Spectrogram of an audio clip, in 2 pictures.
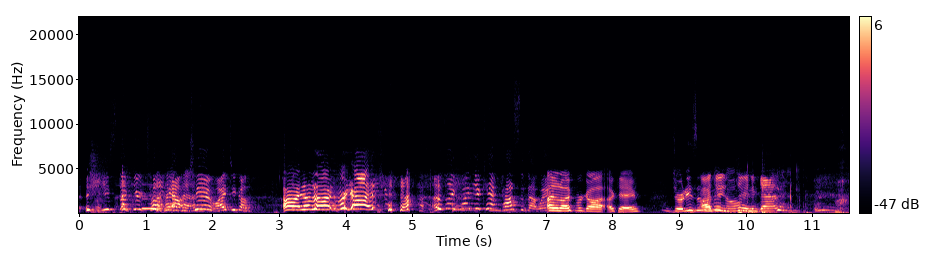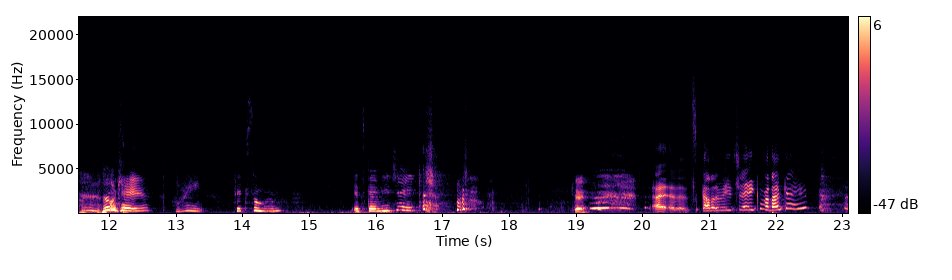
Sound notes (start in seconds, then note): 4.4 everyone laughing; 17.2 laughs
